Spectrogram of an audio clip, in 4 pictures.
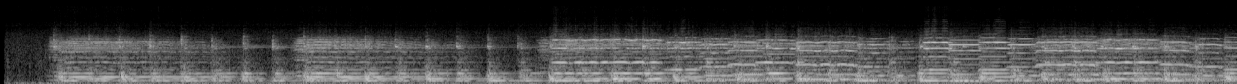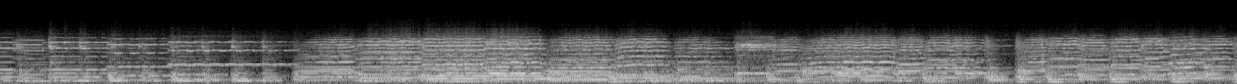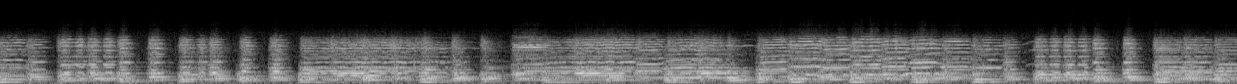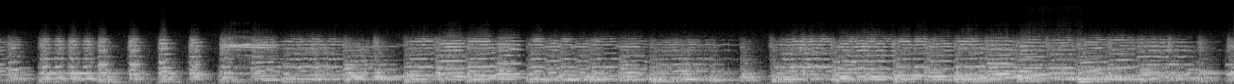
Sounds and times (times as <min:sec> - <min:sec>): Music: 0:00.1 - 0:49.4.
